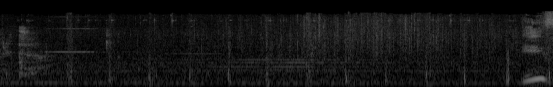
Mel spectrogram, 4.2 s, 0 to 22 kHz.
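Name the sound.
horse galloping in video game The Witcher 3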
